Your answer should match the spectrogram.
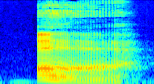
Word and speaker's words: heir: Air is a confusing word. It's spelt H-E-I-R and means the person who is going to inherit something important.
